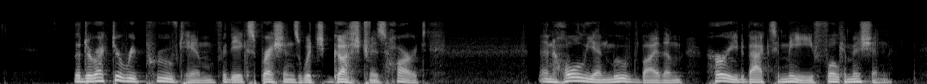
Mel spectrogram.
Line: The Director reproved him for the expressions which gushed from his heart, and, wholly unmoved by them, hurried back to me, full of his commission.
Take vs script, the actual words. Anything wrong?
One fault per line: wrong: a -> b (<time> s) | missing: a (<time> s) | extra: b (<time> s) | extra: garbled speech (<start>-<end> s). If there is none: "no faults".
missing: from (3.7 s)
missing: of his (8.4 s)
